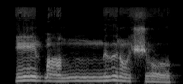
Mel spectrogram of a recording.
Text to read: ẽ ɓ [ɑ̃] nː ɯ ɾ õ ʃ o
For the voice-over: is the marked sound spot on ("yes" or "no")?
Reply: yes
